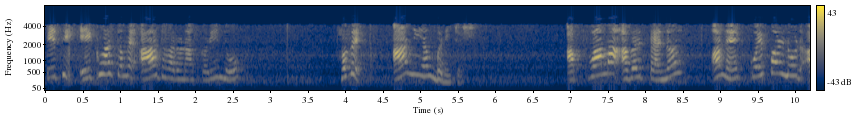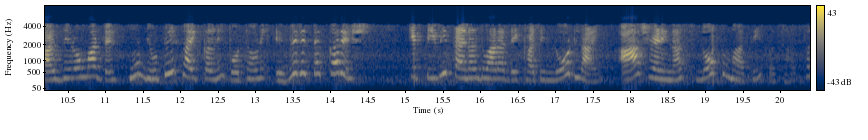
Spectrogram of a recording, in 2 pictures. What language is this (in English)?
Gujarati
